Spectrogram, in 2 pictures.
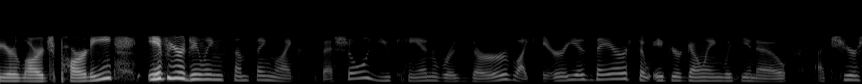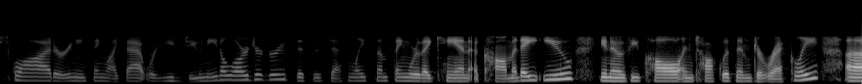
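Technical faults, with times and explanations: No technical fault can be heard: the speech carries the narrow telephone-line band of G.711 coding, roughly 200 Hz to 3.6 kHz, over room noise, and the level shifts near 1.5 s and 12.5 s come from the talker moving relative to the microphone rather than from the system.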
